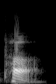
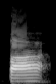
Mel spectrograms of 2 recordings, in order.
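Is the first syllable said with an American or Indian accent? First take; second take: American; Indian. First: The first syllable is said in an American accent. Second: The first syllable is said in an Indian accent. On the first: "if you are someone from America, you will always say per" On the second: "An Indian guy would say partially"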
